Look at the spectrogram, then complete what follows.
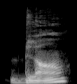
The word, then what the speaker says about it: blanc: a bit better an h e is added blah becomes blanche that's b-l-e-n-c-h-e blah blah blah blah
